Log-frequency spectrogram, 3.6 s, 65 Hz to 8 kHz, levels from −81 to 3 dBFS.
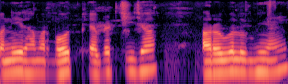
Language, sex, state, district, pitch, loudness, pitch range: Bhojpuri, male, Bihar, Muzaffarpur, 130 Hz, -18 LUFS, 125-135 Hz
